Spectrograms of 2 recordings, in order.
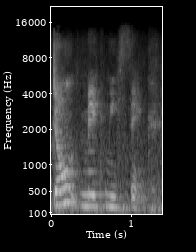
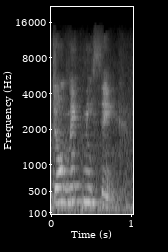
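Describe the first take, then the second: First: Slow, each word weighed, stress on Don't; slow emphatic title quote. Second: Lifted pitch on "Don't make me think", "Don't" hit high; higher repeat of the title. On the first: Quoting the book title to the class, slow and emphatic. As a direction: spell out "Don't make me think" slowly, leaning on "Don't". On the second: Repeating the book title to the students, higher and lighter. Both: Shown as a demonstration. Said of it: "to quote the title of my favorite user experience book".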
